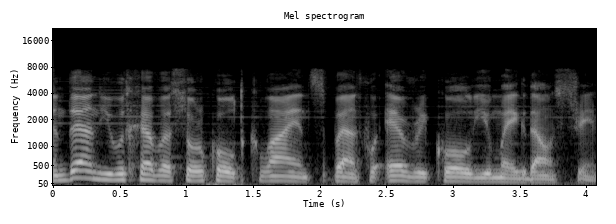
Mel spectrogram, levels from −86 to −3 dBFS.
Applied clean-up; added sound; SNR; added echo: neural separator model SepFormer DNS4.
